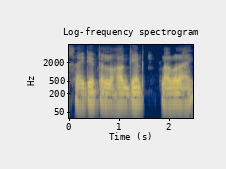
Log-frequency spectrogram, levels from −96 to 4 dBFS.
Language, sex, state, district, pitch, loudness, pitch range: Bengali, male, West Bengal, Purulia, 105 Hz, -18 LUFS, 105-110 Hz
